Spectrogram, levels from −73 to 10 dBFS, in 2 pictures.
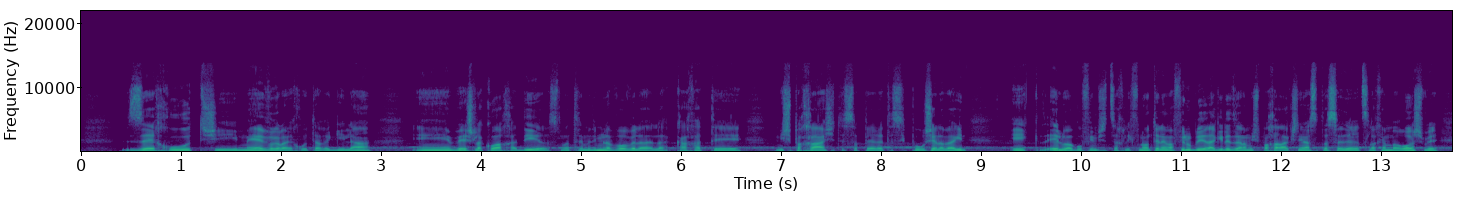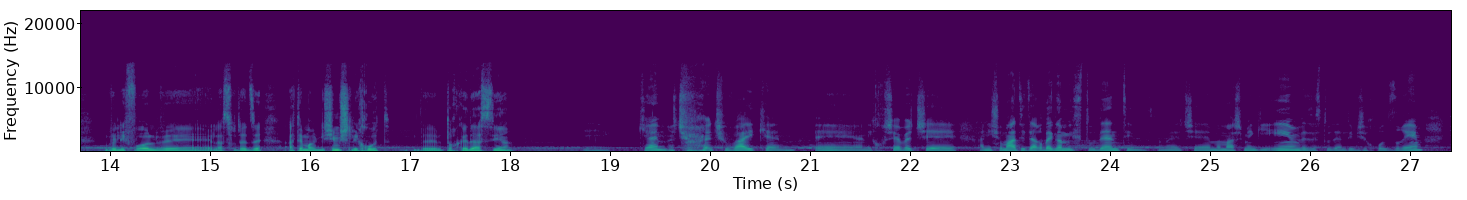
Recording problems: echo of what is said; faint; throughout; 280 ms later, 20 dB below the speech

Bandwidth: 14 kHz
